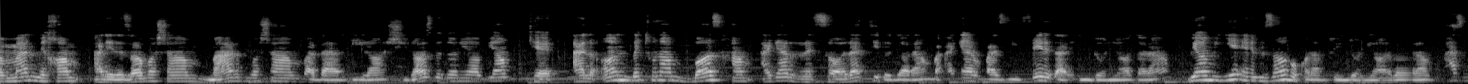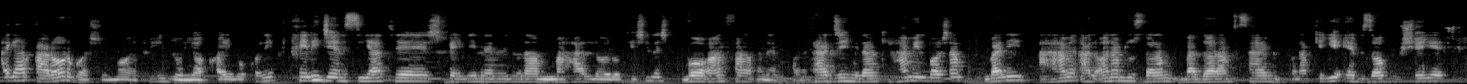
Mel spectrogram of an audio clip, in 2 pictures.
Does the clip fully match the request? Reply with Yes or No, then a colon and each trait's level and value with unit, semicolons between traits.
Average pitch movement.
No: wide, 5.8 semitones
